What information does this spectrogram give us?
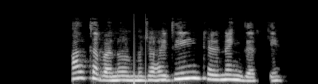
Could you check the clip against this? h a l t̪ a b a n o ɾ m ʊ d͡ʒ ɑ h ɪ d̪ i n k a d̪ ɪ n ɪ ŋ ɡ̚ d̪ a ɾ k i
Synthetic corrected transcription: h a l t̪ a b a n o ɾ m ʊ d͡ʒ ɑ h ɪ d̪ i n k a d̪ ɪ n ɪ ŋ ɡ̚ d̪ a ɾ k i

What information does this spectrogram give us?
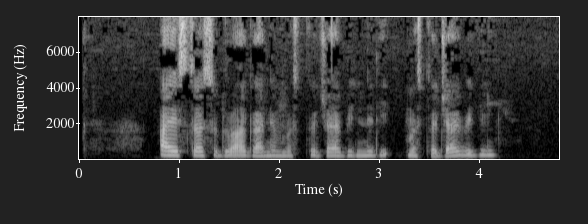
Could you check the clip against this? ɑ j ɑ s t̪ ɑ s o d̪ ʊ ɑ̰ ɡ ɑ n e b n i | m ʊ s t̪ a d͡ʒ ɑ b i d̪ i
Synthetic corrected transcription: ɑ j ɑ s t̪ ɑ s o d̪ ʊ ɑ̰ ɡ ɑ n e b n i | m ʊ s t̪ a d͡ʒ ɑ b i d̪ i

